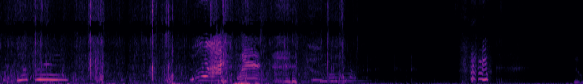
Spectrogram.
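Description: Water splashing and running in a shallow, rocky creek as a child reaches into it. The water sound cuts off suddenly about five seconds in.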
